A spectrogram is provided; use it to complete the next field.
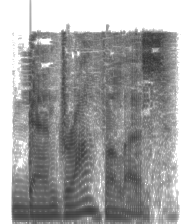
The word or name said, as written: dendrophilous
